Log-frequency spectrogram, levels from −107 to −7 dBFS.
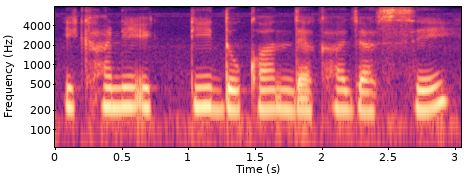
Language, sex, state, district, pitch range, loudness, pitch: Bengali, female, West Bengal, Cooch Behar, 205-225 Hz, -17 LUFS, 210 Hz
